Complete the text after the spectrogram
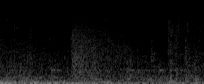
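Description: Water splashes as an armoured figure rolls.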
